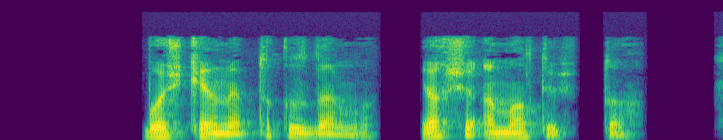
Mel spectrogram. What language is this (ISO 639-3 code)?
uig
